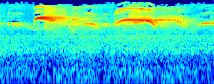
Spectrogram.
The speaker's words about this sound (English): this is the call of a bird that arrives in Britain every spring. It's the swift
